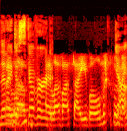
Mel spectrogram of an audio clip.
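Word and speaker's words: açaí: I love acai bowls. Yeah, acai, that's how you say it.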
